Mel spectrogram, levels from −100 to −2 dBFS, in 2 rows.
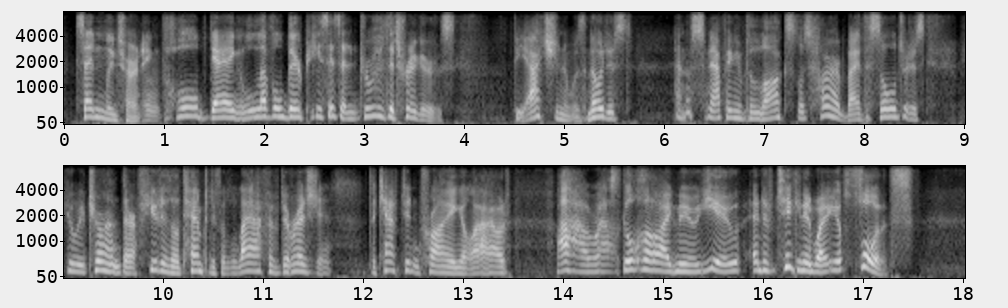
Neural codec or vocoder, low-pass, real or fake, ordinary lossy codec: codec, 16 kHz in and 24 kHz out, 0.4 kbps, LongCat-Audio-Codec, four codebook decoder; 7.2 kHz; fake; Opus, 24 kbps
